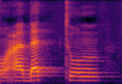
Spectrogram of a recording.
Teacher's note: No dal here, dal should be silent here. Why? Because dal and ta, they come from the same articulation point.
